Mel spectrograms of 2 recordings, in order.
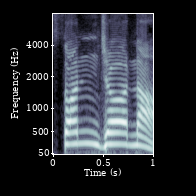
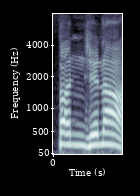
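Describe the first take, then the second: First: Sanjana split as सन, ज, ना; drawn-out teaching version of Sanjana; syllable-by-syllable reading. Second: Said in the usual way. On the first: Shown as a demonstration. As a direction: sound out Sanjana piece by piece. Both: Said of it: "इस बिंदी को हम लोग न पढ़ते हैं".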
